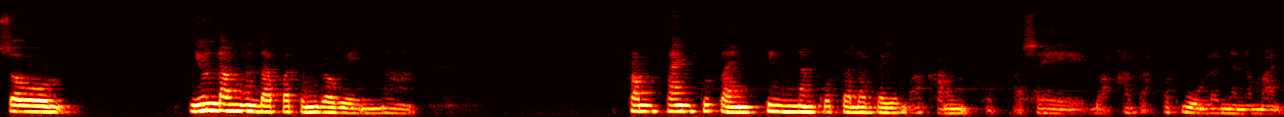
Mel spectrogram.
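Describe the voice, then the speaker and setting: A woman speaks fairly slowly at a fairly low pitch, somewhat breathy and dark, mellow in tone. Her loudness swings widely, her pitch varies in an ordinary way, and she pauses long and often. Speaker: online English teacher and vlogger. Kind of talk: casual vlog.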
